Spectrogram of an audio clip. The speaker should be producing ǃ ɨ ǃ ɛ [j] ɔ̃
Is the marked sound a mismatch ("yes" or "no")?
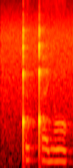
no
